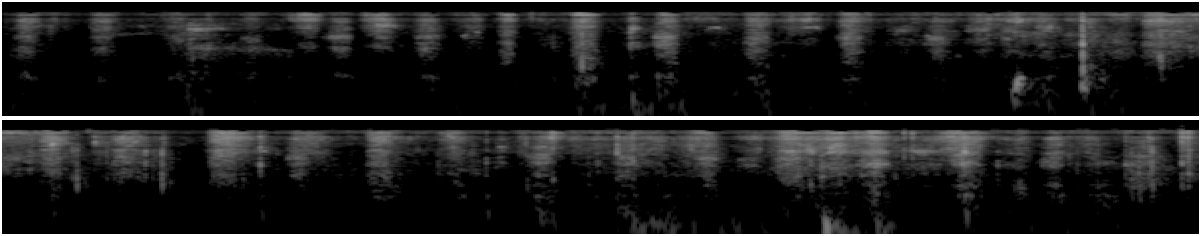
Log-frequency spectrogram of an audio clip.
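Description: Near silence with faint rustling and small clicks from the straps and buckles of dog goggles being handled, with a brief click about four seconds in and a soft knock near the end.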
